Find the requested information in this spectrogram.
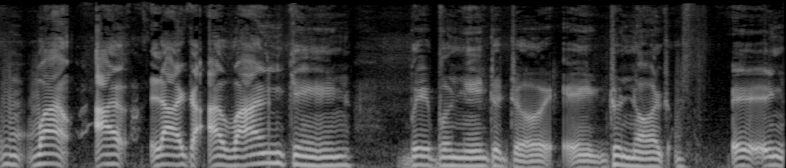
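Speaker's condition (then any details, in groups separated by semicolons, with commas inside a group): Cerebral palsy; typing messages often easier than speaking one-on-one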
